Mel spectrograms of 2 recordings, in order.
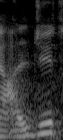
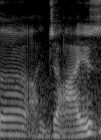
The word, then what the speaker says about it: Algiz: runa Mann, che si conosce come Algith o Algith, Algis, a seconda della lingua con cui lo si vuole pronunciare.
